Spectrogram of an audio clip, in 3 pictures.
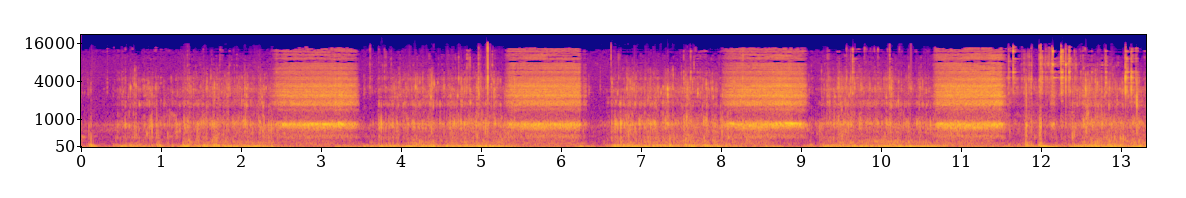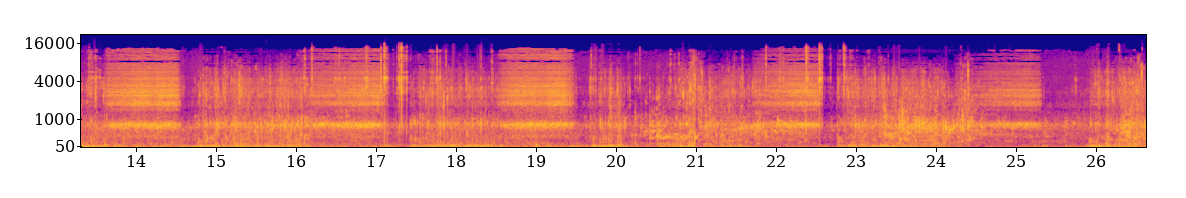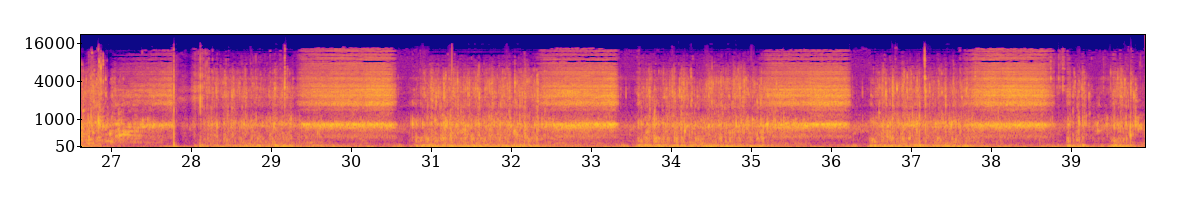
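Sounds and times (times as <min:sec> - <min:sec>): exhaled bubbles gurgling: 0:00.0 - 0:02.5, 0:03.2 - 0:05.4, 0:06.6 - 0:08.2, 0:09.1 - 0:10.8, 0:12.4 - 0:29.8, 0:30.6 - 0:39.9
diver inhaling through regulator: 0:02.4 - 0:03.6, 0:05.2 - 0:06.4, 0:08.0 - 0:09.2, 0:10.6 - 0:11.7, 0:13.6 - 0:14.7, 0:16.2 - 0:17.2, 0:18.5 - 0:19.6, 0:21.6 - 0:22.7, 0:24.2 - 0:25.6, 0:27.0 - 0:28.2, 0:29.2 - 0:30.7, 0:32.2 - 0:33.5, 0:35.0 - 0:36.4, 0:37.6 - 0:38.9.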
